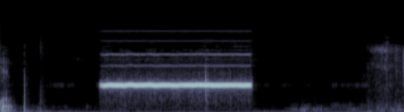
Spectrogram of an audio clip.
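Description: A single steady electronic beep tone, high-pitched and loud, starting about a second in and cutting off sharply after about a second and a half.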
